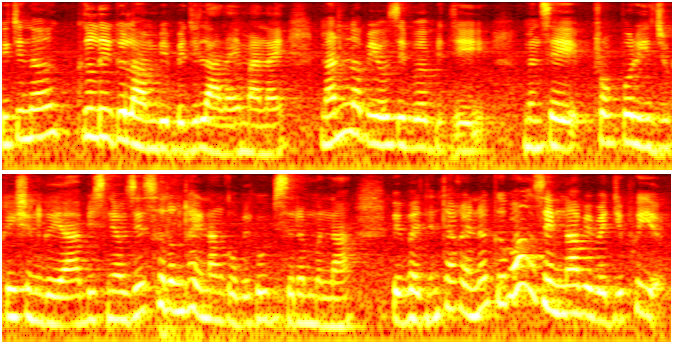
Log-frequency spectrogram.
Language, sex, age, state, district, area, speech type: Bodo, female, 18-30, Assam, Chirang, urban, spontaneous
